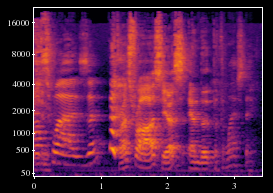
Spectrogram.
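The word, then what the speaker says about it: Françoise: Give me the French pronunciation. Francoise.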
